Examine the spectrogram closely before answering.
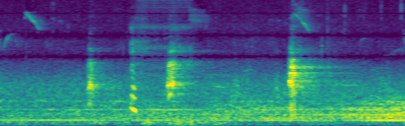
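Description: Small dog giving four short, sharp barks, spaced unevenly, the last one the loudest.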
